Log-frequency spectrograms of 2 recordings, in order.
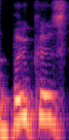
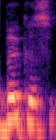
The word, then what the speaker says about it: BUCA: So, instead of buying coverage from one of the Bucas, the Bucas, that's spelled B U C A, and that stands for Blue Cross Blue Shield, United Healthcare, Cigna, and Aetna.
